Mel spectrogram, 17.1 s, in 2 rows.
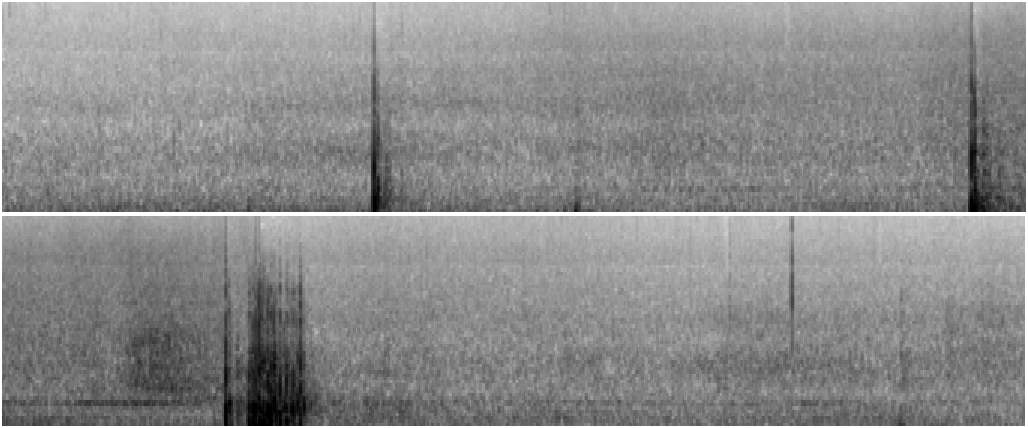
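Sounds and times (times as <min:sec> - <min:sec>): fireworks crackle: 0:00.0 - 0:17.0
steady hiss: 0:00.0 - 0:17.0
fireworks bangs: 0:03.0 - 0:03.8, 0:07.9 - 0:12.2.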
